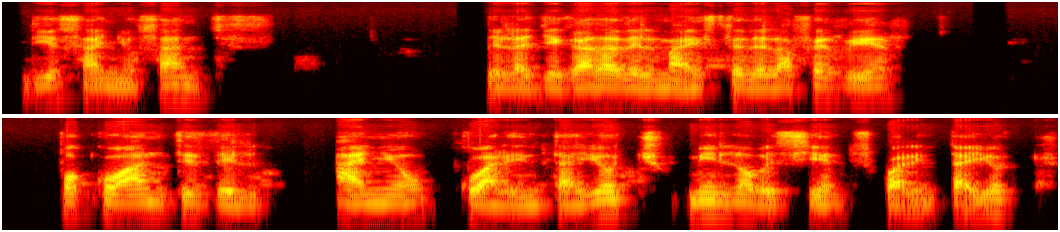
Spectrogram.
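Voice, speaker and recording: Male lecturer on a video call. Monotone, low-pitched, meandering delivery that keeps circling back to correct itself. Dull lo-fi call audio. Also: vocal fry. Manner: meandering, self-correcting storytelling.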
